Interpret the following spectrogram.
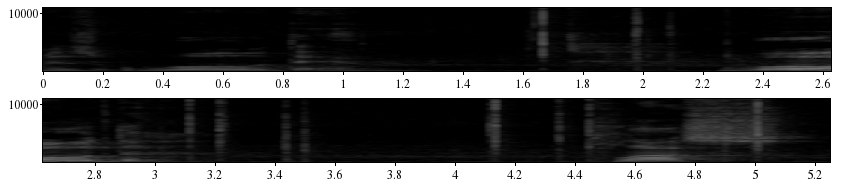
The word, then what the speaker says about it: Woden: bit about that, but the name Odin is the Scandinavian pronunciation of the actual Germanic word Woden. So Odin is unfortunately an incorrect pronunciation. The actual pronunciation of his name is Woden.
